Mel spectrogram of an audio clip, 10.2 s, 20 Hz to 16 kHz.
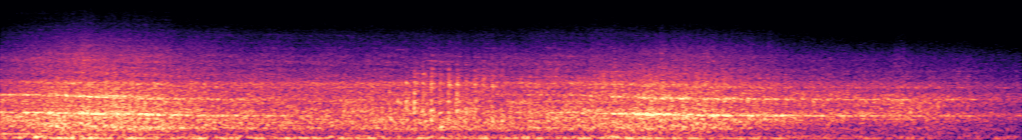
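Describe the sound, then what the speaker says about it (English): TGV high-speed train set on a Paris to Zurich service rushing past at a station, a sustained loud roar with faint wheel clatter, swelling and then slowly fading. "TGV set number 4724 was next on the scene, forming the 1023 from Paris to Zurich."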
